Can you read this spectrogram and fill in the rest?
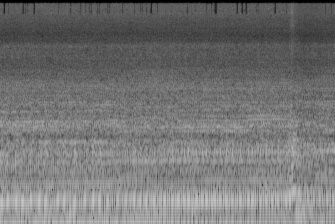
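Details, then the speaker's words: Saturn S-Series with rear-mount turbo, first start: steady raised idle drone with no dip, dropping suddenly near the end; running too high like a vacuum leak, with fuel smell from an untightened fuel line. "smell fuel, and it's running too high like there's a vacuum leak."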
